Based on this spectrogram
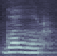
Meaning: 1. district, region, canton 2. a political subdivision of ancient Armenia, smaller than նահանգ (nahang, “state”)
- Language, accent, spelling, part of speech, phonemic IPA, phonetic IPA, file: Armenian, Eastern Armenian, գավառ, noun, /ɡɑˈvɑr/, [ɡɑvɑ́r], Hy-գավառ.ogg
